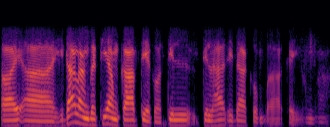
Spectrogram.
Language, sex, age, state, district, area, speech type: Manipuri, male, 30-45, Manipur, Churachandpur, rural, conversation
